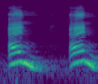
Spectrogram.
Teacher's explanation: Hujung lidah tahan dekat lelangit atas. Dia bukan dua bibir tutup. Jangan tutup dua bibir. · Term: nun mati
